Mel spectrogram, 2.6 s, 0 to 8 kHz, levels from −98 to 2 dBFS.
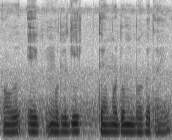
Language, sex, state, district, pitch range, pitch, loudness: Marathi, male, Maharashtra, Aurangabad, 115-120 Hz, 115 Hz, -16 LUFS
